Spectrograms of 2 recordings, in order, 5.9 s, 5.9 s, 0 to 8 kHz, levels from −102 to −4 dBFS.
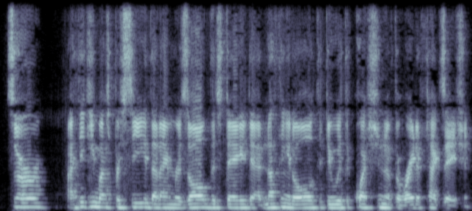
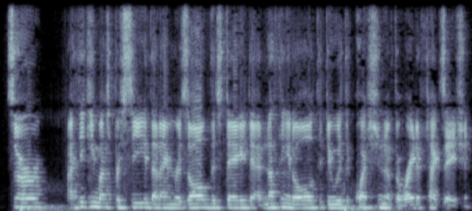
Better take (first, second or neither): first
